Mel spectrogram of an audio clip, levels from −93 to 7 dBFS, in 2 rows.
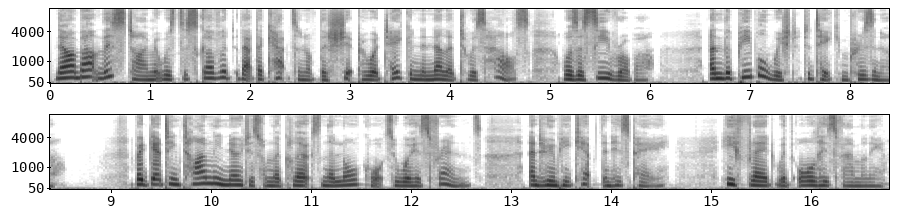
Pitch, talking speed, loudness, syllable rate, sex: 200 Hz, 215 wpm, -21 LUFS, 5.6 syllables/s, female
